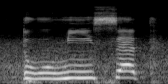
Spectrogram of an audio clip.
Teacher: سین جو ہے وہ سیٹی والا حرف ہے تو ہمیں سین کو ادا کرتے وقت سیٹی والا ساؤنڈ دینا ہوگا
